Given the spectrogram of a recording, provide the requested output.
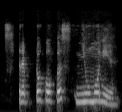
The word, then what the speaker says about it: Streptococcus pneumoniae: The most left extreme is Streptococcus pneumoniae. P is silent.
